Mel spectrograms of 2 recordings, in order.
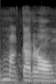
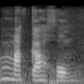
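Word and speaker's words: macaron: เอ่อ ออง มาง อ่า กีโยม พูด ว่า มาคง นะ คะ เพราะ ว่า คน ไทย ก็ จะ เรียก ว่า มาการอง มาการอง จริง ๆ เรียก ว่า มา กาฮง นะ คะ ออก เสียง ยาก นิด นึง แต่ ว่า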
